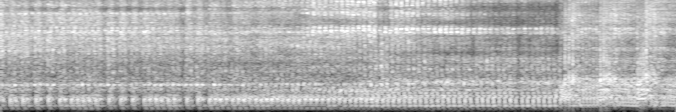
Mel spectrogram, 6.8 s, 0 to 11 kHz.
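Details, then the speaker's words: 2014 Kawasaki KX250F, first start-up after fitting an OEM muffler to the header for a full exhaust. Crisp, fast single-cylinder popping with a few throttle blips and no knocks or rattles. Running normally. "now that I got a full exhaust on it I want to go ahead and see if this thing will start up and what it sounds like where I can actually hear the engine running"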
